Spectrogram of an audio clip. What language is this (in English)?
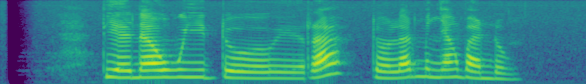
Javanese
